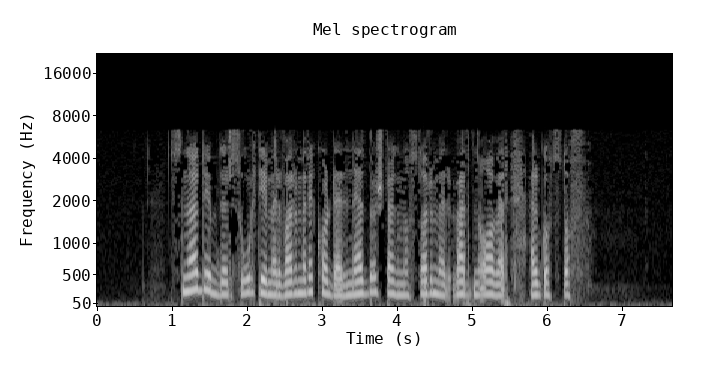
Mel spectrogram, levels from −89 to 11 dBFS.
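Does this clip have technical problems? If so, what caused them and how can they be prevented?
Yes. Throughout the speech there is plainly audible damage from AAC compression: nothing is present above about 6.3 kHz, so the sound is dull, and the sibilants carry a smeared, fizzy texture. The likely cause is an AAC-LC encode at a low bitrate, which fits roughly 24 kbps. The encoder lowered its bandwidth and quantised each frame's frequency lines coarsely against its hearing model, discarding and roughening high-frequency detail. To prevent this, encode at a higher bitrate or deliver in a lossless format.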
